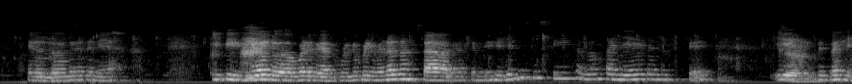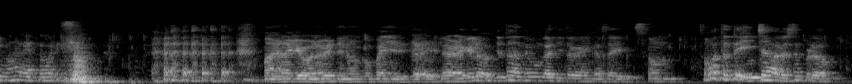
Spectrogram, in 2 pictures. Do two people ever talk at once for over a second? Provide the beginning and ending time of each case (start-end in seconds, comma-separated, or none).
none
